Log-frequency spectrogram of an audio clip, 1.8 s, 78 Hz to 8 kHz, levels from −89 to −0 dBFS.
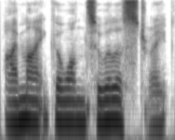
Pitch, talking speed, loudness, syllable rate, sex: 140 Hz, 205 wpm, -16 LUFS, 5.4 syllables/s, male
